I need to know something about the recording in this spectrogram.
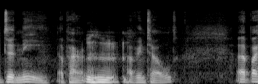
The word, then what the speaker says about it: Denis: is called Denis Villeneuve, it's not Dennis, it's pronounced Denis, apparently, I've been told, by someone who knows him.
